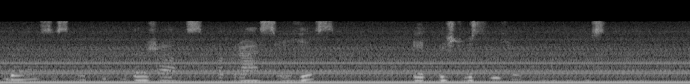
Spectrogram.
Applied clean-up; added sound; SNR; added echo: none; Car; -4 dB; none.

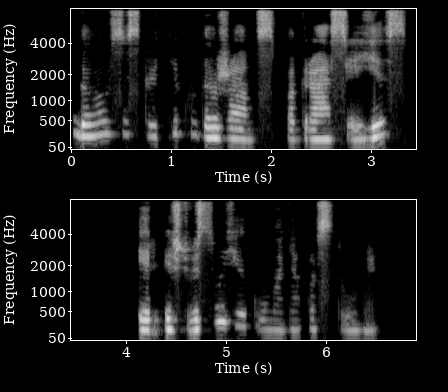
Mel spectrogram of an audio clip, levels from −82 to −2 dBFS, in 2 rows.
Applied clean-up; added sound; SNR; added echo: none; none; none; none.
